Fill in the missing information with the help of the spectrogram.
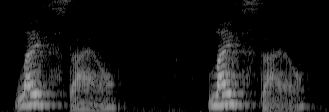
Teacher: And finally, we have lifestyle, with stress on the first syllable.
